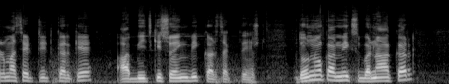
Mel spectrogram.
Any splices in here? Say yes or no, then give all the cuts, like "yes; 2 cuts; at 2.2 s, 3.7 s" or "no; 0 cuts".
yes; 1 cut; at 2.7 s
